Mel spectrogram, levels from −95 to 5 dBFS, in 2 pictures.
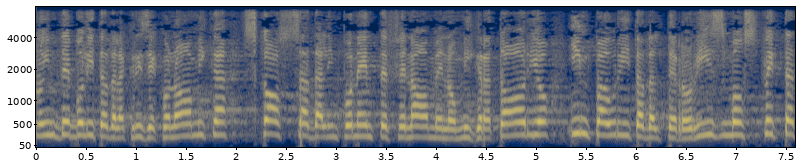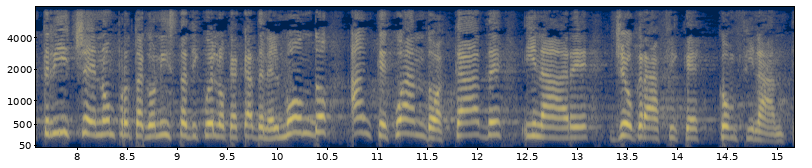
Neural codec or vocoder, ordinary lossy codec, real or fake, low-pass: vocoder, 44.1 kHz, 128 mel bands every 256 samples, BigVGAN v2; none; fake; 7.2 kHz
